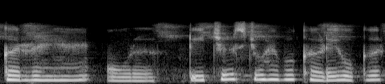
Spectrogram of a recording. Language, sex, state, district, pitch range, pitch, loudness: Hindi, female, Himachal Pradesh, Shimla, 195-220 Hz, 200 Hz, -17 LUFS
